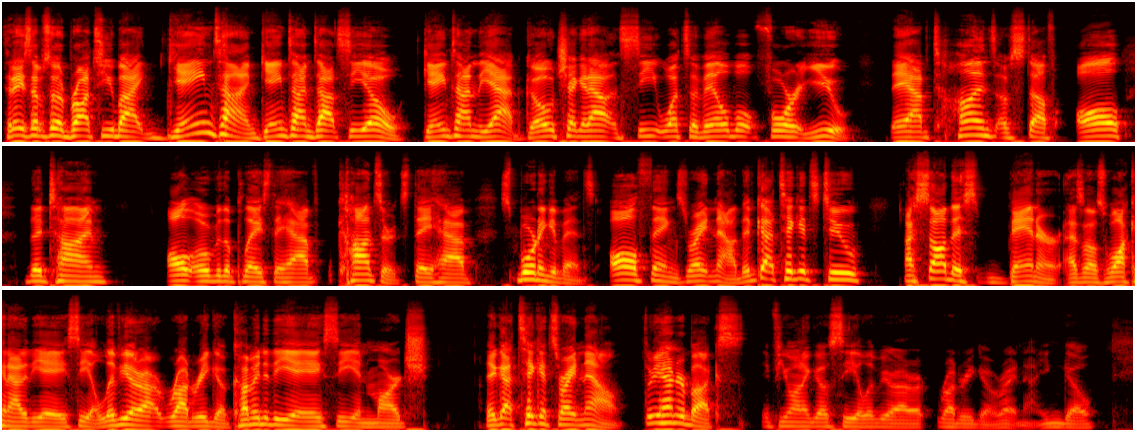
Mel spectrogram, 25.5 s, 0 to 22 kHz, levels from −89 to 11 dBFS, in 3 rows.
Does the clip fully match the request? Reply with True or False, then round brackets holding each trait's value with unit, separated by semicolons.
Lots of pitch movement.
True (6.0 semitones)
